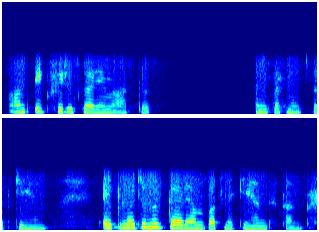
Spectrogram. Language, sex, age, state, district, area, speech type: Kashmiri, female, 18-30, Jammu and Kashmir, Kupwara, rural, conversation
